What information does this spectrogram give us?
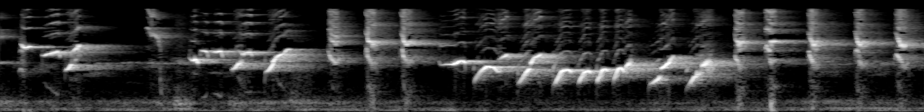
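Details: White-rumped shama song played as a lure to make a male sing: dense series of varied whistled phrases, rising and falling slurred notes mixed with sharp clicks, continuous throughout.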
